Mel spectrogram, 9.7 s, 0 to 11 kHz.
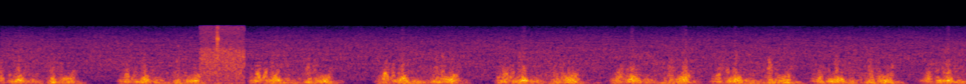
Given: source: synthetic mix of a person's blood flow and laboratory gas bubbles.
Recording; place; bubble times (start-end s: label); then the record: Doppler ultrasound of blood flow; precordium
1.99-2.45 s: bubbles
From the record:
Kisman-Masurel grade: 123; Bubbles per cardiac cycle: 1 to 2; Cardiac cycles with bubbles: 10 to 50%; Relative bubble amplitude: loud (0.450 to 0.775); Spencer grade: 2 (many but less than half of the cardiac periods contain bubble signals, singularly or in groups); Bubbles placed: only in the low amplitude regions of the cardiac cycle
